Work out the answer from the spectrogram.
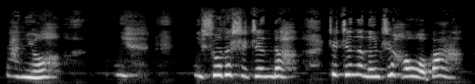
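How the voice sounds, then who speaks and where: An actress playing an outspoken, practical young sister-in-law from the city, with an expressive, persuasive manner. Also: female voice, high-pitched, fast, dry recording, soft background music. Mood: surprised. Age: young adult. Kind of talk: scripted drama acting.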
